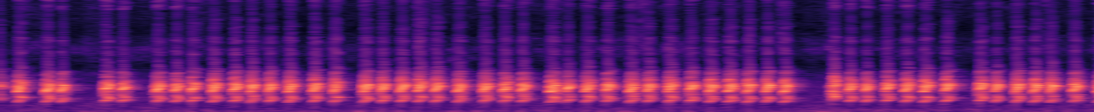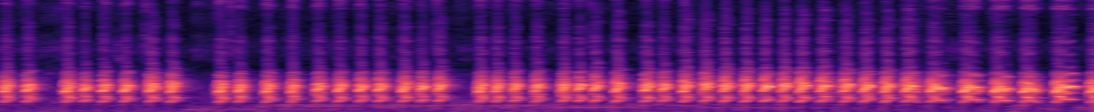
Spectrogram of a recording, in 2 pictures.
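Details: A long, unbroken chatter from a yellow-vented bulbul in gacor 'ngeroll' rolling song, used as a trapping lure. Dense rapid notes run for seconds with few gaps, and softer warbling notes appear low in the background midway.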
